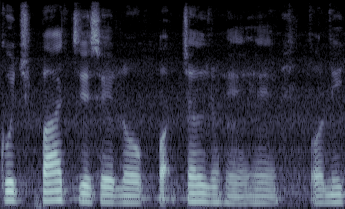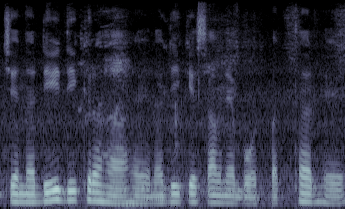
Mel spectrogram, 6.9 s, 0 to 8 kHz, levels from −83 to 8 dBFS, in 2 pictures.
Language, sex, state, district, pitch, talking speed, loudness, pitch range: Hindi, male, Arunachal Pradesh, Lower Dibang Valley, 105 Hz, 165 wpm, -21 LUFS, 95-115 Hz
